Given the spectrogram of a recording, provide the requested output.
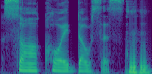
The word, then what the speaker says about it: sarcoidosis: And it came back positive for um sarcidosis, pronounced sarcoidosis, not psych because it's not madness, it's sarcidosis. Now, I'd never heard of this.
